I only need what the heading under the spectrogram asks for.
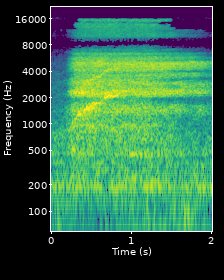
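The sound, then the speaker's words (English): A long, deep inhale through the nose during a guided relaxation breathing exercise, heard alone as a steady, quiet, breathy rush lasting nearly two seconds. “A third deep inhale in through your nose.”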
